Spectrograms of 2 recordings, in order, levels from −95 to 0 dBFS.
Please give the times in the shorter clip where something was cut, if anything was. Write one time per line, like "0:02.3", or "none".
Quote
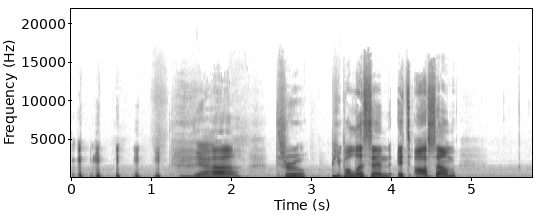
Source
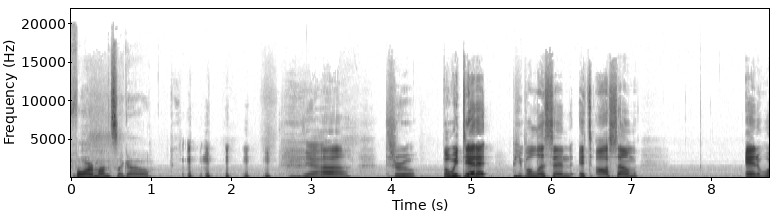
0:03.1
